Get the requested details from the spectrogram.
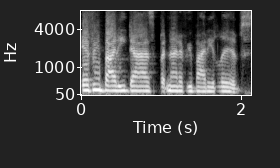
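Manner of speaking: plain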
